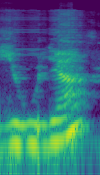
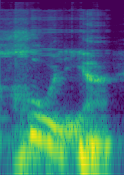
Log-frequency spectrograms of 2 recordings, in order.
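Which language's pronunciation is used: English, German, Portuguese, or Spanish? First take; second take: German; Spanish. First: The name is pronounced the German way. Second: The name is pronounced the Spanish way. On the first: "se eu falo em alemão" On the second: "E se eu falo em espanhol"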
